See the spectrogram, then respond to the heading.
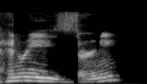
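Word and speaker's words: Henry Czerny: Henry Zerny is how you pronounce him, which I was really excited to find out.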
